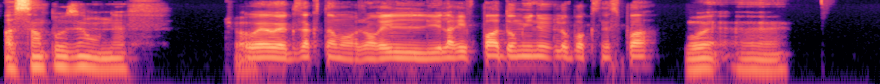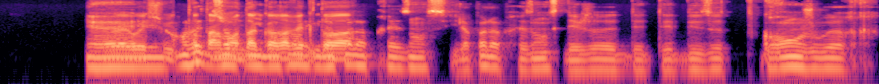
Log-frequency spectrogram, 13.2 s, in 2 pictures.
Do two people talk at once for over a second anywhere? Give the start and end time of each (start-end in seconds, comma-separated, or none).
7.4-9.4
